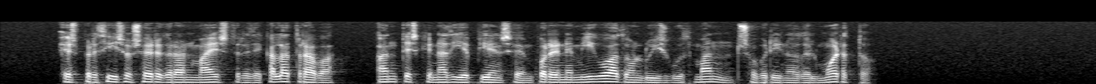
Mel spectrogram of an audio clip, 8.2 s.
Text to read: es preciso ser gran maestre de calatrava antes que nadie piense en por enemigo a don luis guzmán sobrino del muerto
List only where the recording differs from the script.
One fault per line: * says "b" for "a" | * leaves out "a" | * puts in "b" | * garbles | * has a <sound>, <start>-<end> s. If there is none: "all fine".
all fine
